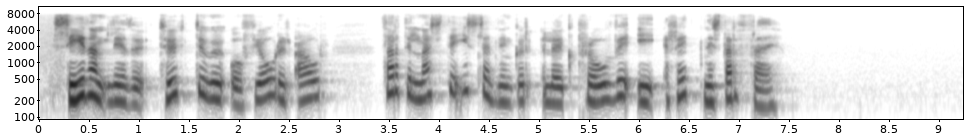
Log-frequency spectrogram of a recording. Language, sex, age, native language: Icelandic, female, 30-39, Icelandic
